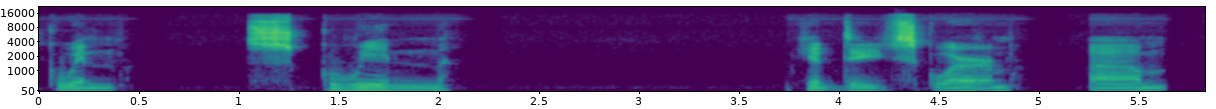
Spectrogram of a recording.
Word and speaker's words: Sequim: except for Sequim um because there's an e in there where it's actually pronounced squim squim could do squirm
